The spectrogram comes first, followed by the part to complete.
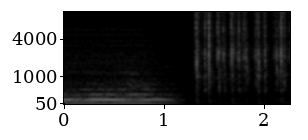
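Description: A low steady drone cuts off just over a second in. It is followed by a quick run of keyboard-typing clicks, a typing sound effect.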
